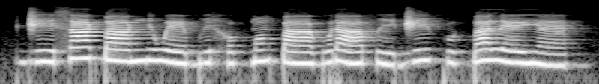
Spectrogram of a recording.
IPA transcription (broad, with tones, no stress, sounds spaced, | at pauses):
d͡ʒ iː˨ s aː˦ ɡ͡b aː˧ ŋ i˧ w eː˨ b i˨ h o˨ ɡ͡b ɔ̃˧ k͡p aː˨ ɡʷ ə˧ ɾ aː˨˦ f iː˨ d͡ʒ iː˦ kʷ i˨ ɡ͡b a˦ l eː˦ j ɛ̃˧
